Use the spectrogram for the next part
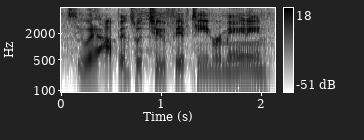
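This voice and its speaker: A man's voice: medium pitch, steady tone, a little fast, a bit bright, slight background noise. A man doing live surf contest commentary, calling scores and priorities in a laid-back, casual surfer way with slang.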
